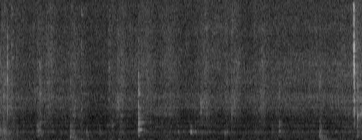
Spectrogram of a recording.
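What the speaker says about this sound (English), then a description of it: "So we'll add our broccoli. We'll give that a little stir." Broccoli being stir-fried in a crowded pan of vegetables, a soft steady sizzle with scattered clicks and scrapes of stirring, fairly quiet and close.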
